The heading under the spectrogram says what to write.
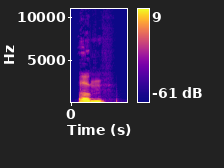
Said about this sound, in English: I'm sorry I yawned just now. I'm honestly tired.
